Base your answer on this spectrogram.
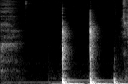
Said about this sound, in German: Da hörte ich es, dieses Klopfen wie wenn jemand gegen eine Tür hämmern würde.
